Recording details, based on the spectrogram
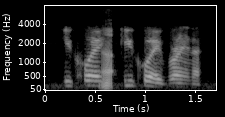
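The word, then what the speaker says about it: Fuquay-Varina: Is it Fuque Verena, North Carolina? – Yes, Fuque Verena.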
